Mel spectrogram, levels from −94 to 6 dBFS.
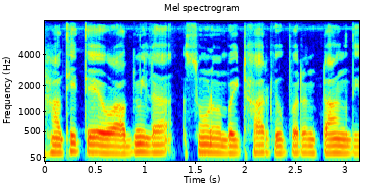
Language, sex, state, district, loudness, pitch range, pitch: Chhattisgarhi, male, Chhattisgarh, Raigarh, -16 LUFS, 110-125 Hz, 115 Hz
